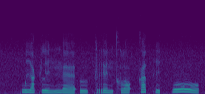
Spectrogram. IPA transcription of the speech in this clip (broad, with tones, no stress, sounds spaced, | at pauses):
k w i˧ a̯ k l i˩˦ n ŋ ɛː˩˦ ʔ ɯː˩˦ k r e˨˩ n kʰ l ɔ˨˩ ʔ k a˥˩ t̚ ʔ i˨˩ t̚ p oː˥˩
